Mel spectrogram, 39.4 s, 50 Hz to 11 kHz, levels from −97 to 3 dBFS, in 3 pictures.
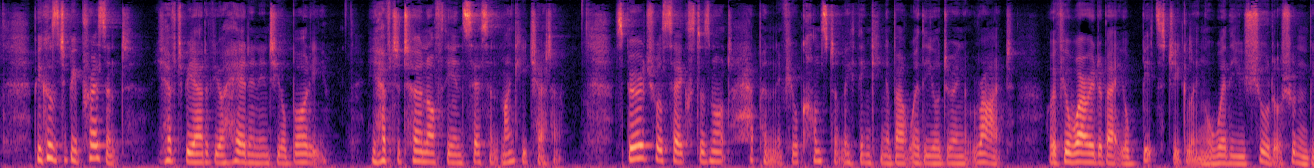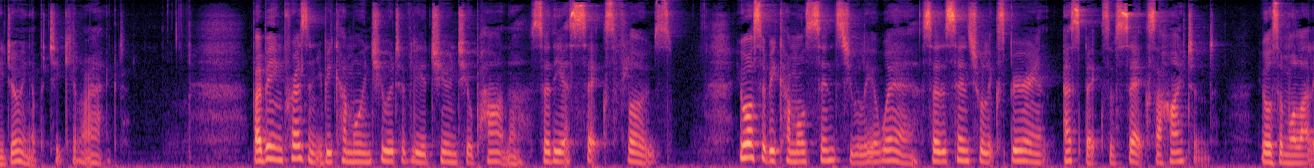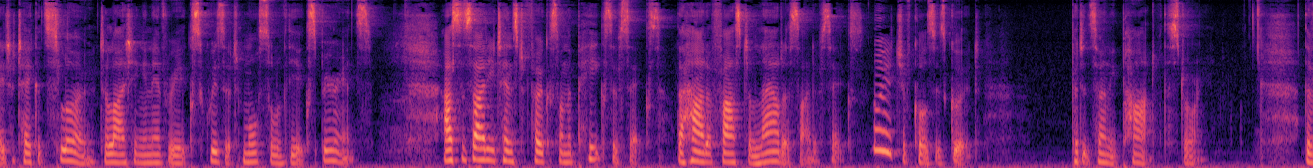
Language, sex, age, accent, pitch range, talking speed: English, female, 50-69, Australian, 155-190 Hz, 205 wpm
